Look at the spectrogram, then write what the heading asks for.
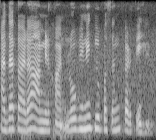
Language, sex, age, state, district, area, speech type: Urdu, female, 45-60, Delhi, North East Delhi, urban, spontaneous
